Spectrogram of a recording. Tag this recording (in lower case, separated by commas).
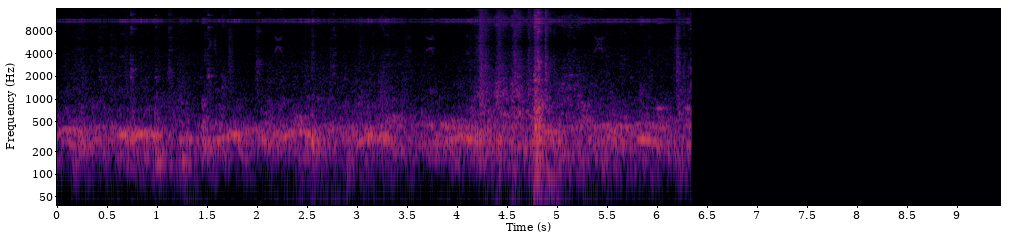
bird, coo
